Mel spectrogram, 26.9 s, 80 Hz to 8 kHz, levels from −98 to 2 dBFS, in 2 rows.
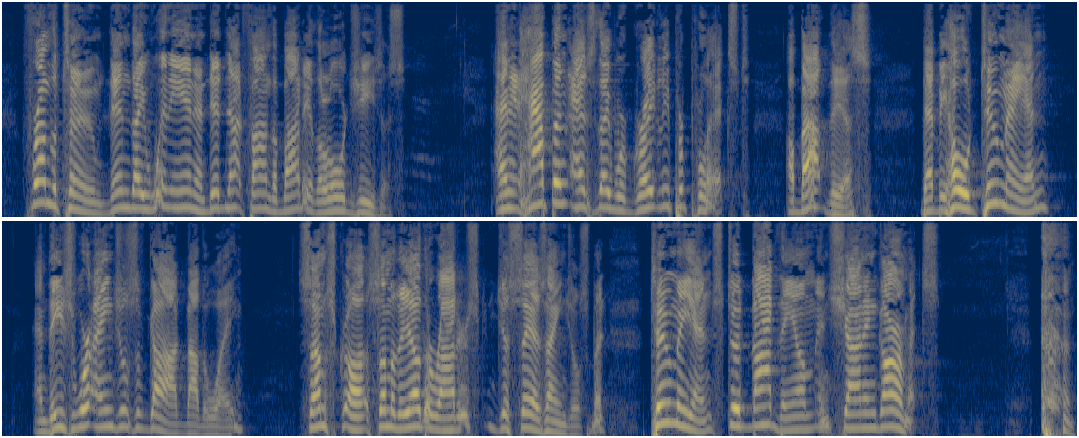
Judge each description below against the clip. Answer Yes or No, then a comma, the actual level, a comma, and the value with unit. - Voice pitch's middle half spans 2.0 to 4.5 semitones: No, average, 5.0 semitones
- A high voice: Yes, high, 195 Hz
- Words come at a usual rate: No, slow, 130 wpm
